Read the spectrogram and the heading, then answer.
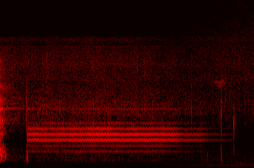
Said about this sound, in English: We know that dial telephones are easy to use. However, mistakes in dialing do occur. Always listen for the dial tone.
